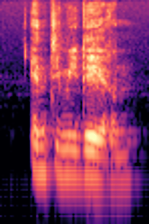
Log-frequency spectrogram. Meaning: to intimidate
- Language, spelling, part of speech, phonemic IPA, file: Dutch, intimideren, verb, /ɪn.ti.miˈdeː.rə(n)/, Nl-intimideren.ogg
